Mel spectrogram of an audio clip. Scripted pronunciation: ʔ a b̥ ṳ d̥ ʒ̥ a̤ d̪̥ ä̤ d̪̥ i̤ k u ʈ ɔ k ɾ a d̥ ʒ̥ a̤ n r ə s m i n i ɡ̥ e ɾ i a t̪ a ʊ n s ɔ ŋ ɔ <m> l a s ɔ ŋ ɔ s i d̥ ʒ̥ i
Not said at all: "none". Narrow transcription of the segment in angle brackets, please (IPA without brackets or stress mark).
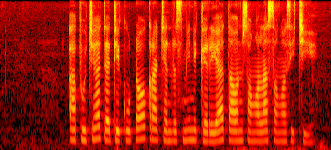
none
